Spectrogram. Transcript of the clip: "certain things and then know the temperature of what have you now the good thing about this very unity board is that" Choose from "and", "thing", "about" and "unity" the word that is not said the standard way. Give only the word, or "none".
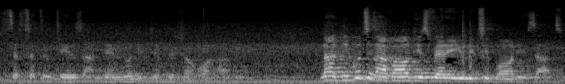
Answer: thing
